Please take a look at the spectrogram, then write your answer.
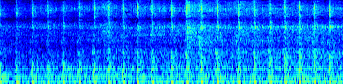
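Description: Small motorcycle-type engine running after a start, a rapid steady clatter with slight throttle blips, close and loud with no talk.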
